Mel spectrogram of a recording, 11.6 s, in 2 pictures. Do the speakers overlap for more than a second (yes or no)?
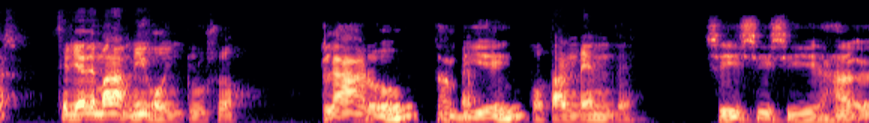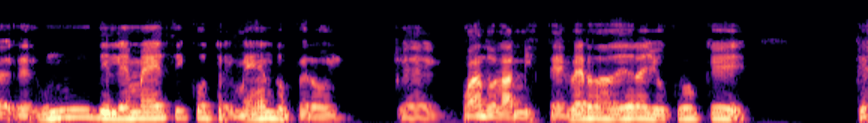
no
